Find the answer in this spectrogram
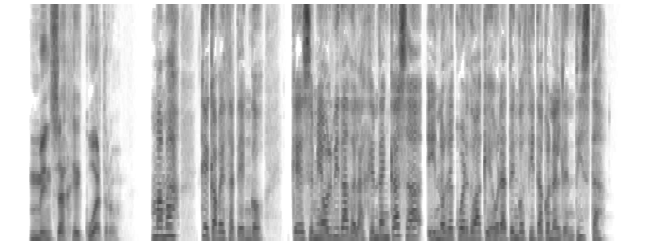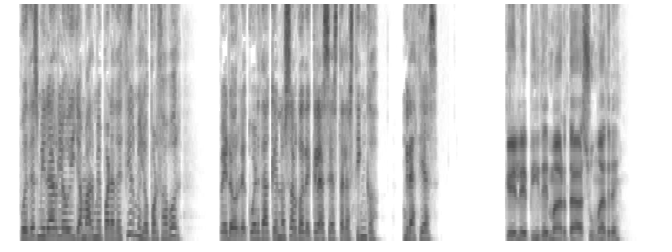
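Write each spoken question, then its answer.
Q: ¿Qué le pide Marta a su madre?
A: Que mire en su agenda la hora de la cita con el dentista y la llame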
